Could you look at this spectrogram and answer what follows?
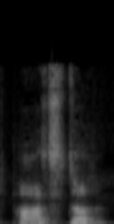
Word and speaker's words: pasta: or is it pasta It's pasta are you sure now I'm positive it's pasta I'm positive that's where your a is pronounced okay ah so it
